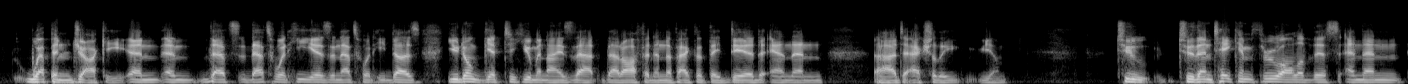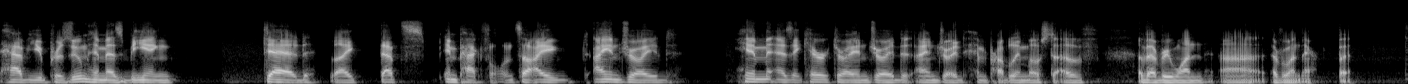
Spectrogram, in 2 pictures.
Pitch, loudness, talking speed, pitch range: 100 Hz, -18 LUFS, 165 wpm, 95-110 Hz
